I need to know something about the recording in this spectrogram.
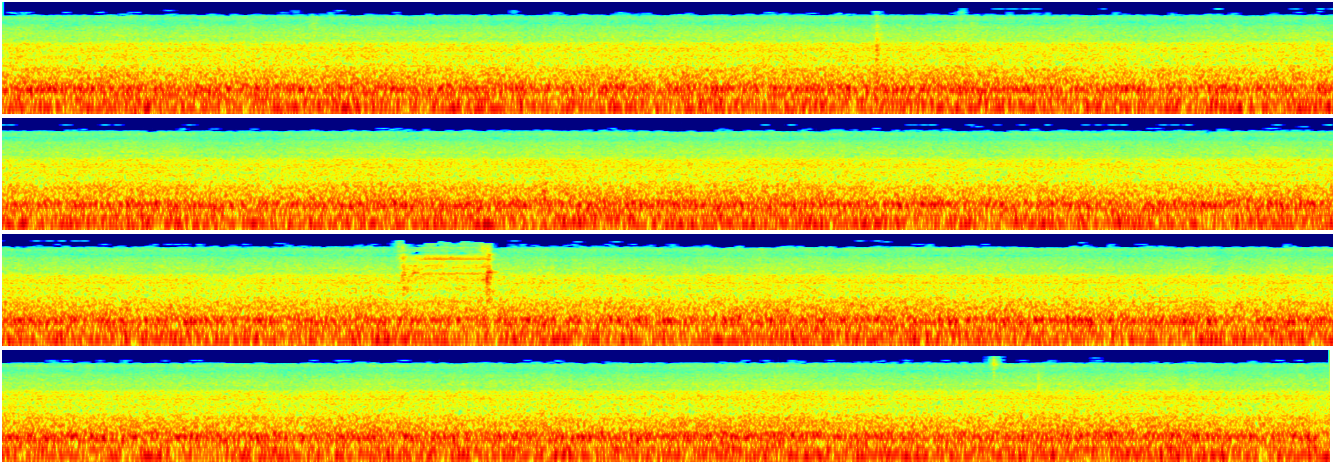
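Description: A jet airliner's engines and airflow roar steadily around the cockpit.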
